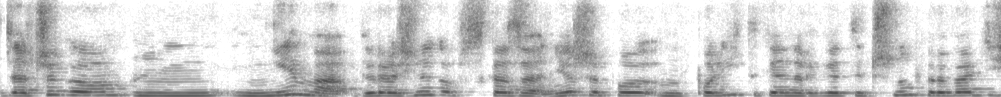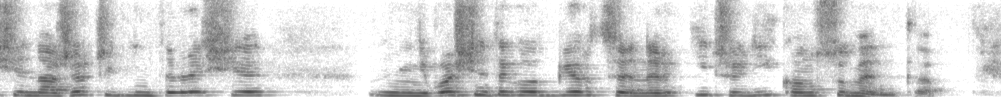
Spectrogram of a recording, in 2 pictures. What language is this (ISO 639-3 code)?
pol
